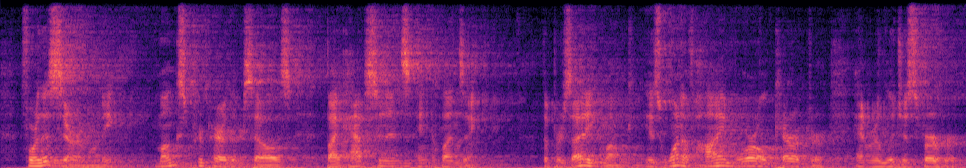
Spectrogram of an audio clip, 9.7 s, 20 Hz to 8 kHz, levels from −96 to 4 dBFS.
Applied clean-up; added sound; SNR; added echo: none; none; none; reverberation time 2.6 s.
